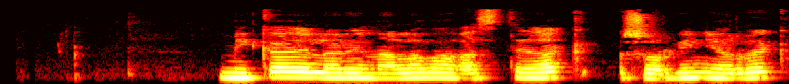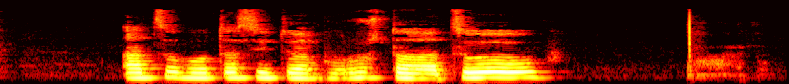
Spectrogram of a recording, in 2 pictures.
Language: Basque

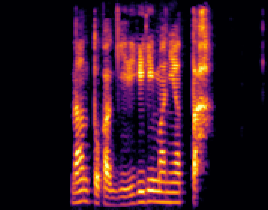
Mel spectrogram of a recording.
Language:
Japanese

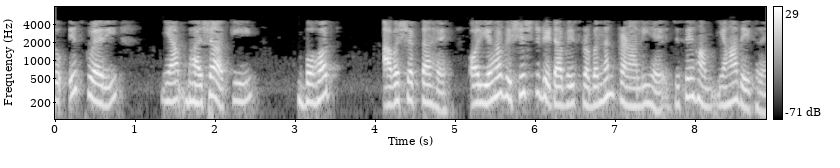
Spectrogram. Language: Hindi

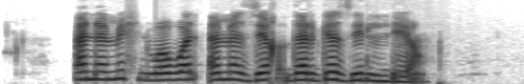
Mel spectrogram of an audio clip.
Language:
Kabyle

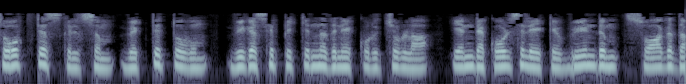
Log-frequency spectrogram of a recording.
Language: Malayalam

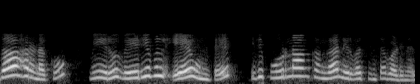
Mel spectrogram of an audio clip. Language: Telugu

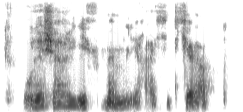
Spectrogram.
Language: Kabyle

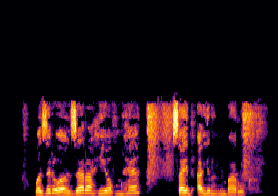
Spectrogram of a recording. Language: Swahili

